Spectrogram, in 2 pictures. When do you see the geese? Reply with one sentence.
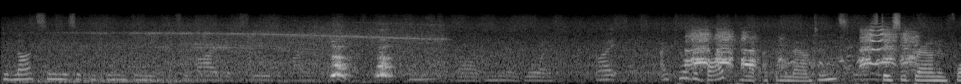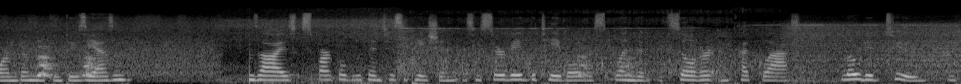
The geese can be heard from 6.8 to 9.2 s.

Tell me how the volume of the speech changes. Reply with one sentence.
The volume of the speech goes up.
